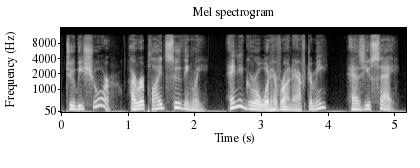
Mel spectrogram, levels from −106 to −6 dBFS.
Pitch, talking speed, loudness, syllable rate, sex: 150 Hz, 185 wpm, -19 LUFS, 5.1 syllables/s, male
